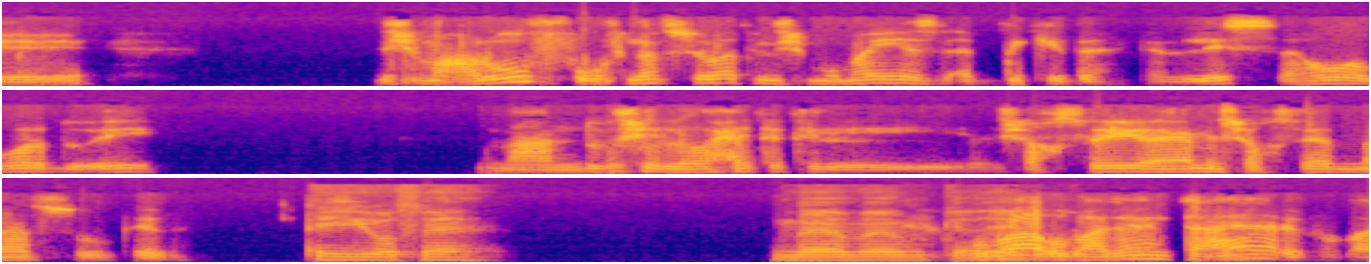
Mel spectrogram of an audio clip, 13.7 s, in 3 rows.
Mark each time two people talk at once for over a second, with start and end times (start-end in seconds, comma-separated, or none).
none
